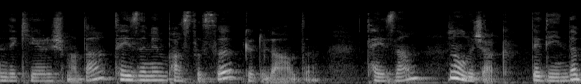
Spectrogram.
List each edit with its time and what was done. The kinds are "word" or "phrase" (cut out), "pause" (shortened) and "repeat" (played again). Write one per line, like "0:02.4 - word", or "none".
0:01.7 - word
0:02.4 - word
0:04.5 - word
